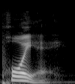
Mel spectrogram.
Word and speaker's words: Poyais: He named his country Poyais, pronounced Poyais, because a fake country should always sound slightly French and expensive.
